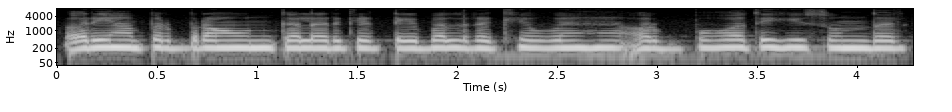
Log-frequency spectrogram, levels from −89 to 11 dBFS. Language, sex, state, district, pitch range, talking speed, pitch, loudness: Hindi, male, Himachal Pradesh, Shimla, 200-210 Hz, 195 wpm, 205 Hz, -11 LUFS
